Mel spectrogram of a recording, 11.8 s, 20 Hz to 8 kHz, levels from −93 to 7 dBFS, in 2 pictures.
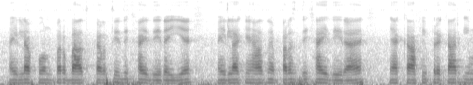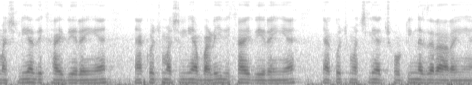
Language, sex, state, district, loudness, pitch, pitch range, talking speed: Hindi, male, Bihar, Darbhanga, -43 LUFS, 110 Hz, 105-110 Hz, 225 wpm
